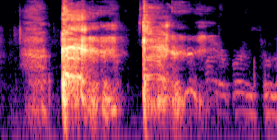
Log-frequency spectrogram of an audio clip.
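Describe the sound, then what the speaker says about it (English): Two harsh, forceful coughs close to the microphone, with quieter throat sounds before and a short voiced murmur after. "My cough is still bad."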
